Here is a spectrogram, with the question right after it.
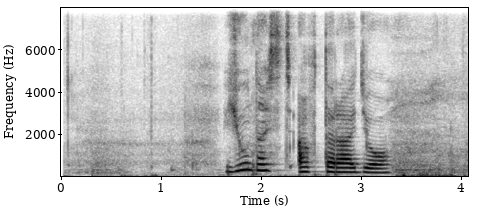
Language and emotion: Russian, neutral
